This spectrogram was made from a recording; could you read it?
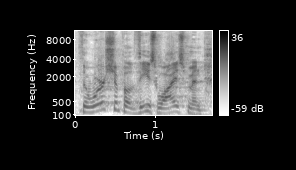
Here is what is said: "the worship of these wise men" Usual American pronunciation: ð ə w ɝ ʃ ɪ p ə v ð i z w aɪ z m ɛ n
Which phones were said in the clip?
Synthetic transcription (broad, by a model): ð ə w ɝ ʃ ɪ p ə v ð i z w aɪ z m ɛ n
